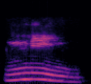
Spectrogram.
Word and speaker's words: knee: We have knee, knee. The K is silent. The K is silent in knee.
